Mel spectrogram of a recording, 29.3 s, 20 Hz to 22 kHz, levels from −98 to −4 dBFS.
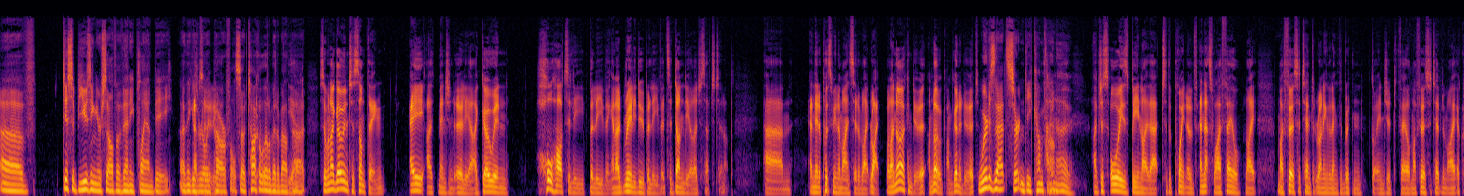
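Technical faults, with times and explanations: Nothing stood out as a technical fault on listening.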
